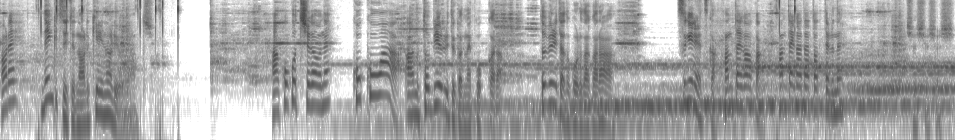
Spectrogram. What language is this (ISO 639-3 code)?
jpn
